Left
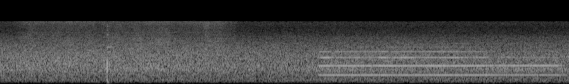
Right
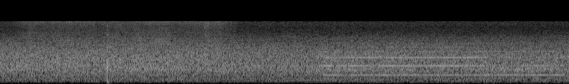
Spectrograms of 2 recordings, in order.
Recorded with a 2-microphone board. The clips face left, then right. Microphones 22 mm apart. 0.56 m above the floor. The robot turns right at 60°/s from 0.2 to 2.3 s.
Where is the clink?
20° left (ahead or behind), 0.6 m.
